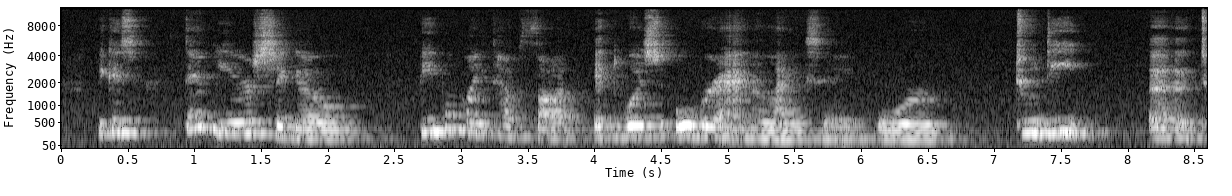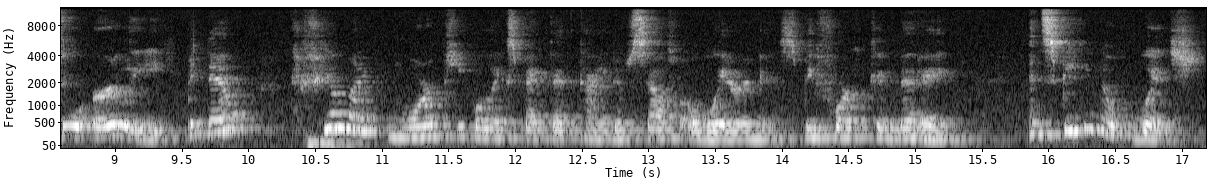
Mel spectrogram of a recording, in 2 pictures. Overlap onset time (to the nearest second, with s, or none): none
